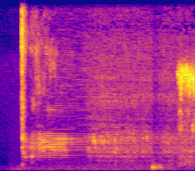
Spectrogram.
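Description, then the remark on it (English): Electric hair clippers buzz steadily and continuously at moderate volume as a man's head is buzzed, with a couple of brief clicks or bumps breaking through the hum. No one speaks. “He's going to buzz his head.”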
